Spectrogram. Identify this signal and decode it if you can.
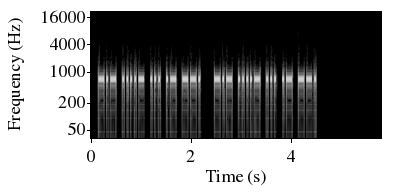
Morse code, heard as a keyed tone, about 28 wpm, 660 Hz. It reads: K4SAG K4SAG
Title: SOTA QSO Practice 30wpm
